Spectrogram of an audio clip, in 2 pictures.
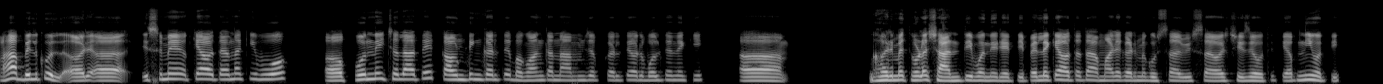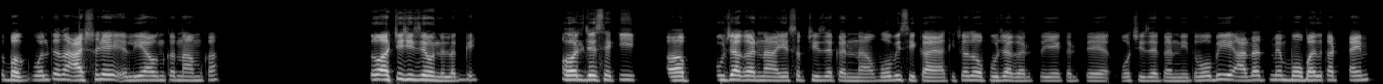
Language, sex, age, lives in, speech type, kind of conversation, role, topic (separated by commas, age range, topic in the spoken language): Hindi, male, 25-29, India, conversation, podcast, guest, Aap apne ghar mein phone-free family time kaise implement karte hain?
